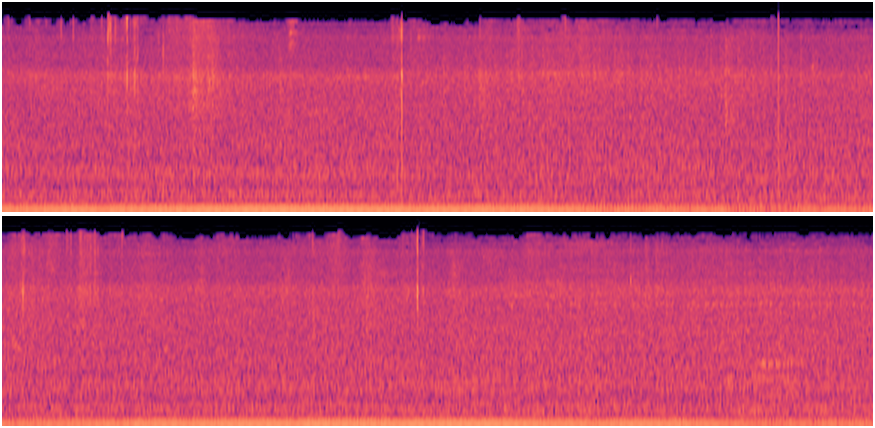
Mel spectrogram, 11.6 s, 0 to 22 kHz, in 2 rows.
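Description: Steady low hum and rumble inside a standing Hankyu 9000-series train car with its doors open at the platform, with a few faint clicks.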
